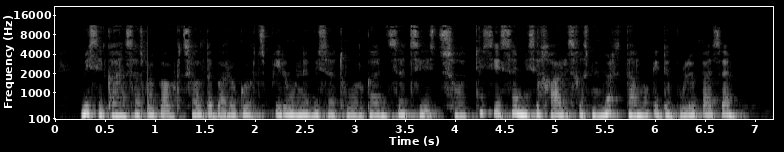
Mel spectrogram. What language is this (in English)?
Georgian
